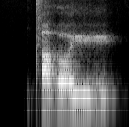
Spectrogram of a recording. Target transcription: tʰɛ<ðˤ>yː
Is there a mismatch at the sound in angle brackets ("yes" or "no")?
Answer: no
